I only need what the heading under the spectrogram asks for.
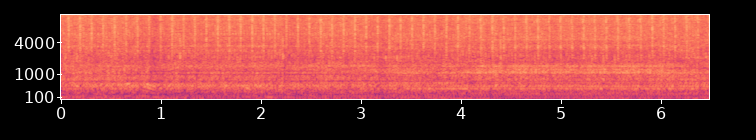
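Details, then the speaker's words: Light, uneven top-end ticking about three per second over a busy idle, rising with crankshaft speed and stopping once warmed to 70 degrees; piston knock judged unlikely, hydraulic lifters suspected, cause unclear. "Короче, пока до 70 не нагреется, будет цокать вот так стучать."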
